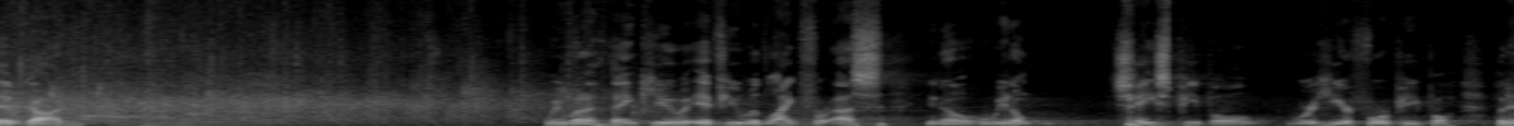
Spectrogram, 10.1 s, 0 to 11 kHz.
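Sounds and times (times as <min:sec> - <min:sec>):
speech: 0:00.0 - 0:00.6, 0:03.6 - 0:10.0
audience applause at a church service: 0:00.0 - 0:04.5.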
